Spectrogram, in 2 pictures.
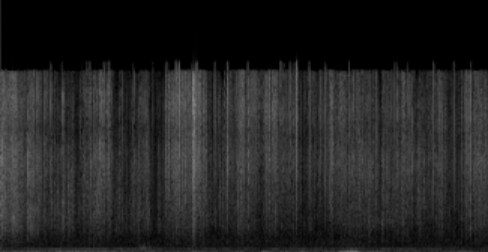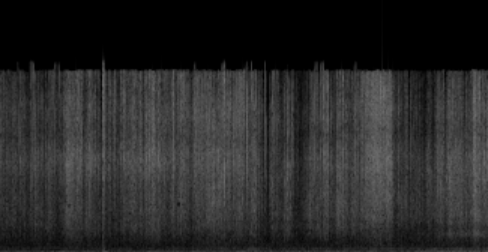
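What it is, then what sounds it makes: Plastic pearl bead garland. A bundle of white plastic faux-pearl bead garland strands is held up and dangled while fingertips grab, squeeze and shake the beads. The beads clack together in a dense, continuous, bright rattle of quiet crinkly clicks, with a faint steady low tone underneath.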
